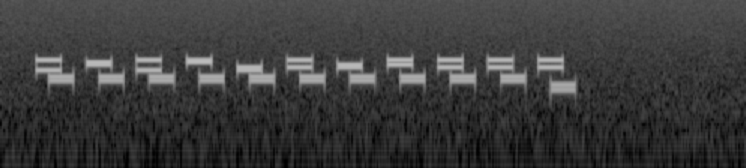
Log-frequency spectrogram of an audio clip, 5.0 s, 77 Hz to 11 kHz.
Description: Multi-frequency trunk signalling (R2, with the far end's replies), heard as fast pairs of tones, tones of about 170 ms. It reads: 76701839888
